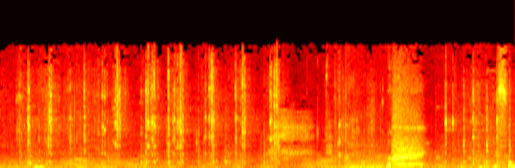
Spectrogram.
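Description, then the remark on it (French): Rapid whisking of a cream mixture into chocolate in a bowl to melt it: a steady, busy stream of clicking, scraping strokes that continue throughout at a fairly even rhythm, with no talking. “Et ça, on va mélanger avec un fouet. Il faut bien, bien mélanger.”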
